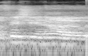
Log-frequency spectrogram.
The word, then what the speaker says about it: aficionado: I know I'm a real aficionado. Is that the right how you say it? That's how you say that.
